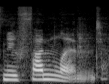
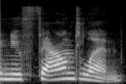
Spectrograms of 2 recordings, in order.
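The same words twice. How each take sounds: First: "Newfoundland" as new-FUN-lind; "Newfoundland" with the middle like "fun"; Newfunlind. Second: "Newfoundland" as new-FOUND-lin; "Newfoundland" with the middle as spelt, FOUND. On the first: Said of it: "[name] says Newfoundland". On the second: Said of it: "so you say Newfoundland". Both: Shown as a demonstration.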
